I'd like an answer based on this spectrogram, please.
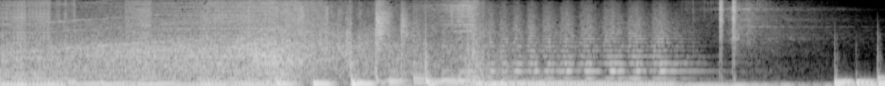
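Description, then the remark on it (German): A car engine runs loud, its deep throbbing hum rising and falling with a few revs before easing off, followed by a couple of short mechanical bursts near the end. “Also nichts gegen E-Autos, aber das Motorengeräusch fehlt einfach.”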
